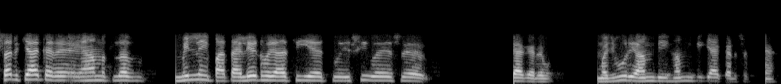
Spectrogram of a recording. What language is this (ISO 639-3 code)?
urd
